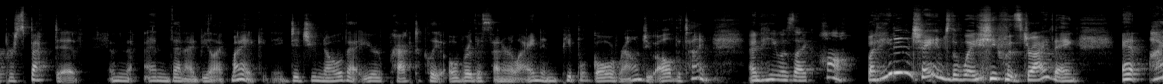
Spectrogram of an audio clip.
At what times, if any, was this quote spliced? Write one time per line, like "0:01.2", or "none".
0:01.1
0:08.6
